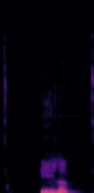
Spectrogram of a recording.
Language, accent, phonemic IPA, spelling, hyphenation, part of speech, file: English, Received Pronunciation, /ˈiːlɛm/, ylem, y‧lem, noun, En-uk-ylem.opus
